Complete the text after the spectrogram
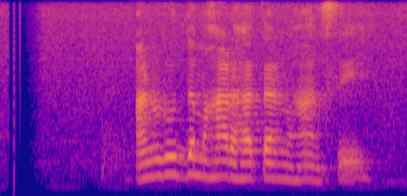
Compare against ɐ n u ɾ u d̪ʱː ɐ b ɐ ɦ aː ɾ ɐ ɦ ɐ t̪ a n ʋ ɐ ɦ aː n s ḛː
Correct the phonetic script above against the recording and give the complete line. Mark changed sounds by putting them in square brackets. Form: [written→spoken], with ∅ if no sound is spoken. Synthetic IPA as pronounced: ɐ n u ɾ u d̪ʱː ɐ [b→m] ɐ ɦ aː ɾ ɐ ɦ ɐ t̪ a n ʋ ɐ ɦ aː n s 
